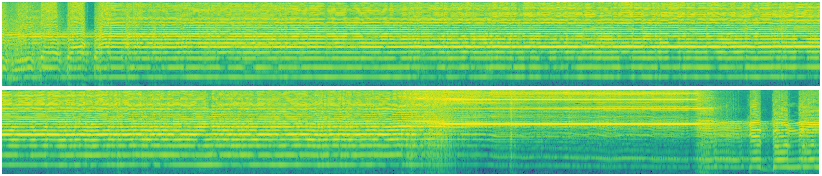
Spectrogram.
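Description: A man's voice holding one long, steady sung note into a handheld microphone for about eight seconds in naat recitation. Then a shriller, higher tone takes over for about two seconds before a brief break and the singing wavers on again at the end.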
